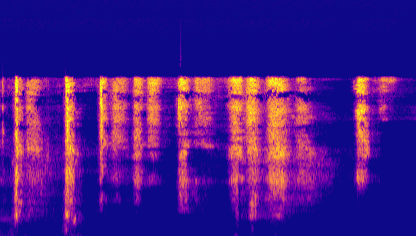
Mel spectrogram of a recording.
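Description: A woman's breathy, wordless vocal sounds: a string of short gasps and exhalations, with a sharper burst about a second in, fading out near the end.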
